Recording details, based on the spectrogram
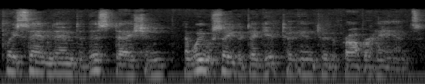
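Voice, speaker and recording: Using an American accent and a plain, everyday voice, a man talks at medium pitch and a fairly quick pace, with lively intonation and hardly any pauses. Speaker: comedy news anchor. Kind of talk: mock local TV news read.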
